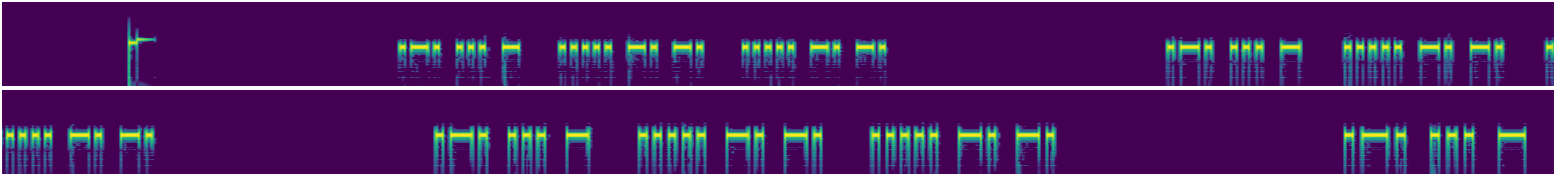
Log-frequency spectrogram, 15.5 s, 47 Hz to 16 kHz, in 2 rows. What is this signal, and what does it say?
Morse code, heard as a keyed tone, about 35 wpm, 700 Hz. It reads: RST 5NN 5NN RST 5NN 5NN RST 5NN 5NN RST
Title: Speed-Racing Common QSO Phrases - 28wpm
